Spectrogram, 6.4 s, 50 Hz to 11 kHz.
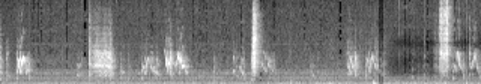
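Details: Pet budgerigars in a flock chattering in the afternoon, 02.03.16: a lively run of chirps and rasping trills, some longer warbled bursts, irregularly spaced about a second apart, with a brief soft thump.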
